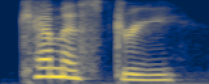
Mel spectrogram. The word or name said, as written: chemistry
